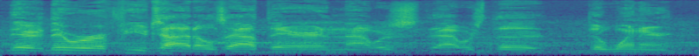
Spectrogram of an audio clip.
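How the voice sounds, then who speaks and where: A man in a band answering interview questions at a festival, his voice naturally hoarse, talking in a halting way with many restarts and fillers. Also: medium pitch, fairly even intonation, a bit bright, a little hiss or hum. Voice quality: hoarse-sounding. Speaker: rock band member. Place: outdoors at a music festival.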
